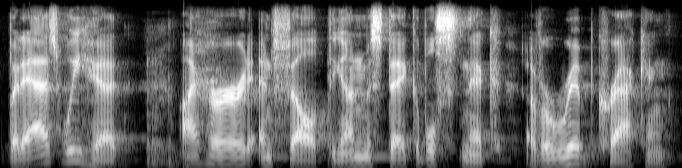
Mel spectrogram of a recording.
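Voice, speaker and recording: Male preacher, wry storyteller, bright forceful tone; dull lo-fi church recording. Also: on the low side, moderate pace. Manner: storytelling, self-deprecating, chatty asides. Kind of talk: sermon with personal story.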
